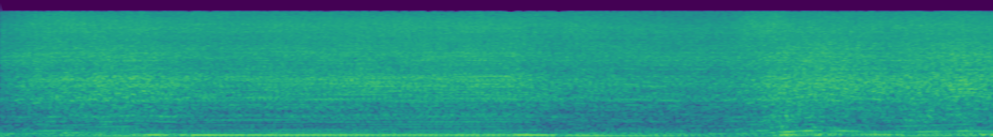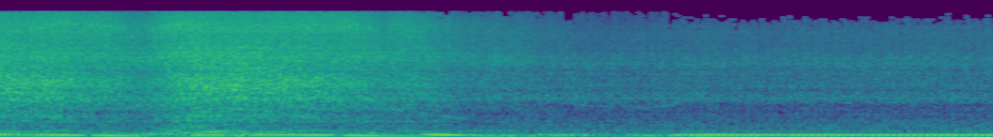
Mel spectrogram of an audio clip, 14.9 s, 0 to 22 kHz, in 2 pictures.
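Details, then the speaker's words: BMW E34 with an M20B20 inline-six, original mileage about 303,000, just after a cylinder head repair and camshaft replacement; it has no viscous fan clutch. Even, steady idle with a smooth low drone and a brief rev, no ticking or misses; it runs smoothly. "Все, работает ровно, мне нравится."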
